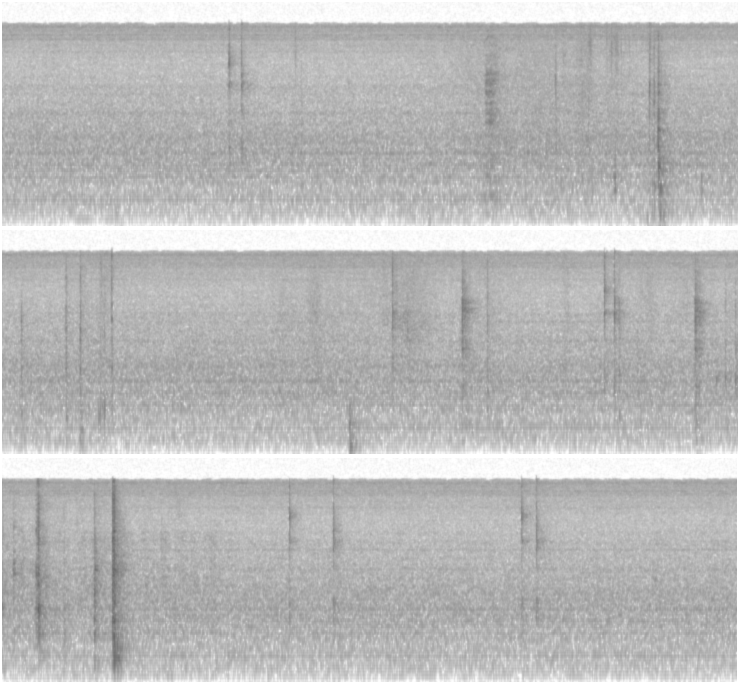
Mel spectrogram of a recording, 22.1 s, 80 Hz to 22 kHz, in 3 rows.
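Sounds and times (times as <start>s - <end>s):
computer mouse clicking: 2.2s - 2.6s, 5.5s - 6.7s, 7.5s - 8.6s, 13.3s - 13.7s, 17.5s - 18.2s, 19.9s - 20.3s.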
